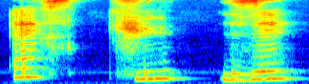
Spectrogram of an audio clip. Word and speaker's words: excusez-moi: Excusez-moi. Tulisannya persis ya, mirip-mirip, gak beda jauh. Tapi bacanya excusez-moi. Ingat huruf O ketemu I bacanya wa. Jadi moi. Excusez-moi.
